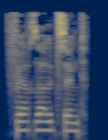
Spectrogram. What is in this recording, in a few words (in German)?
"versalzend", german; adjectives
